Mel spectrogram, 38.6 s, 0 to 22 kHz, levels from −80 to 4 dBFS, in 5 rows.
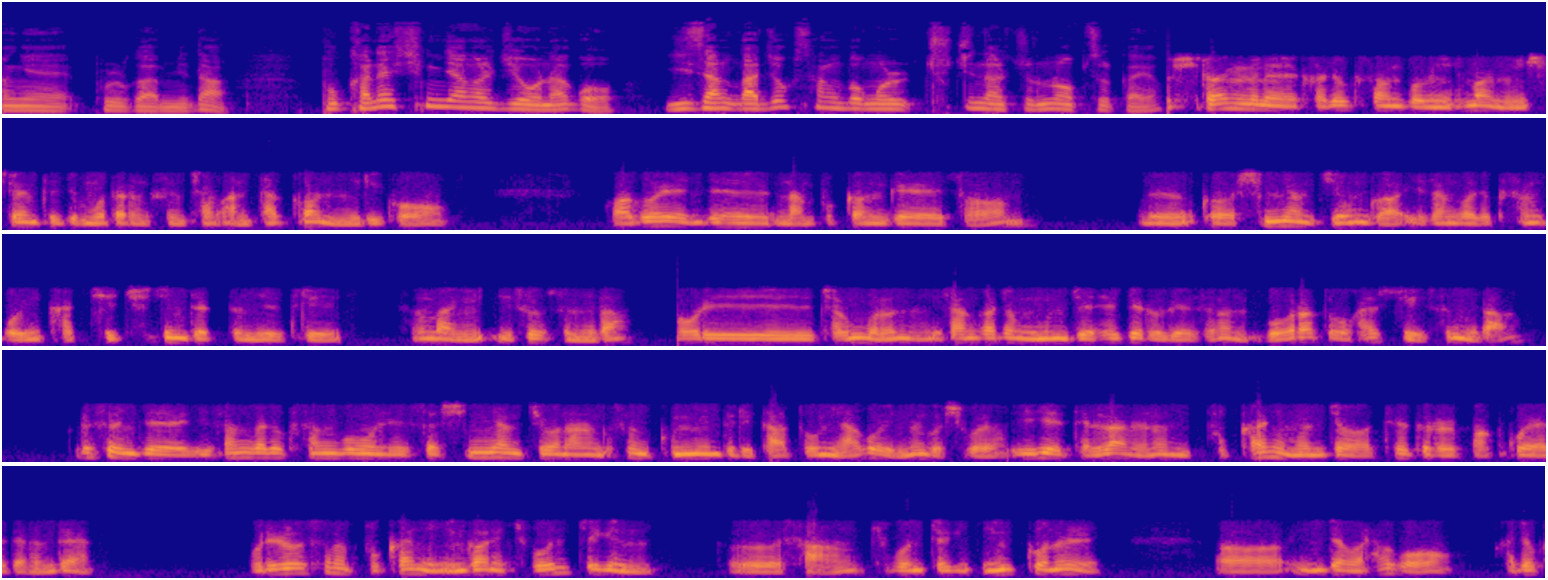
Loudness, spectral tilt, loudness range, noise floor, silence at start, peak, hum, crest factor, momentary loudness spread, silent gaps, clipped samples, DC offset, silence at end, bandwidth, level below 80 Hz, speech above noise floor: -27 LUFS; -7 dB/octave; 3 LU; -71 dBFS; 0 s; -8 dBFS; none; 18 dB; 8 LU; none; under 0.1%; under 0.1%; 0 s; 10.5 kHz; -64 dBFS; 45 dB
